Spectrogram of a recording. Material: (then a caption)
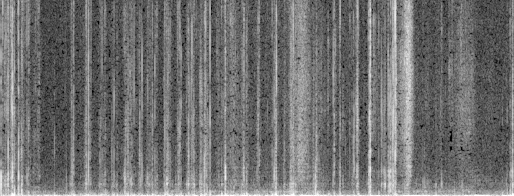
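Foam beads. Fingers squeeze and pull a heap of multicolored Playfoam, foam beads held in a sticky binder. Close, quiet crackling and tearing crunches pop in rapid bursts over a steady low rumble, with sharp bright clicks as the beads stick and pull apart.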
